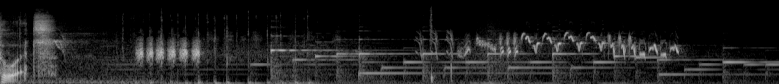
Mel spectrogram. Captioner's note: birds chirping; bright music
